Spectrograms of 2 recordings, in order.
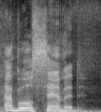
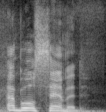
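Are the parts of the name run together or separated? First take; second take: run together; run together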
